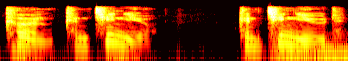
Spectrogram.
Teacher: the beginning of the word does not receive the stress we say kun continue continued try that continued good good nice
